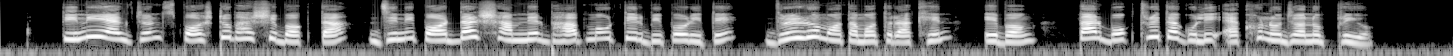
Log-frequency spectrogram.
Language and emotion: Bengali, neutral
